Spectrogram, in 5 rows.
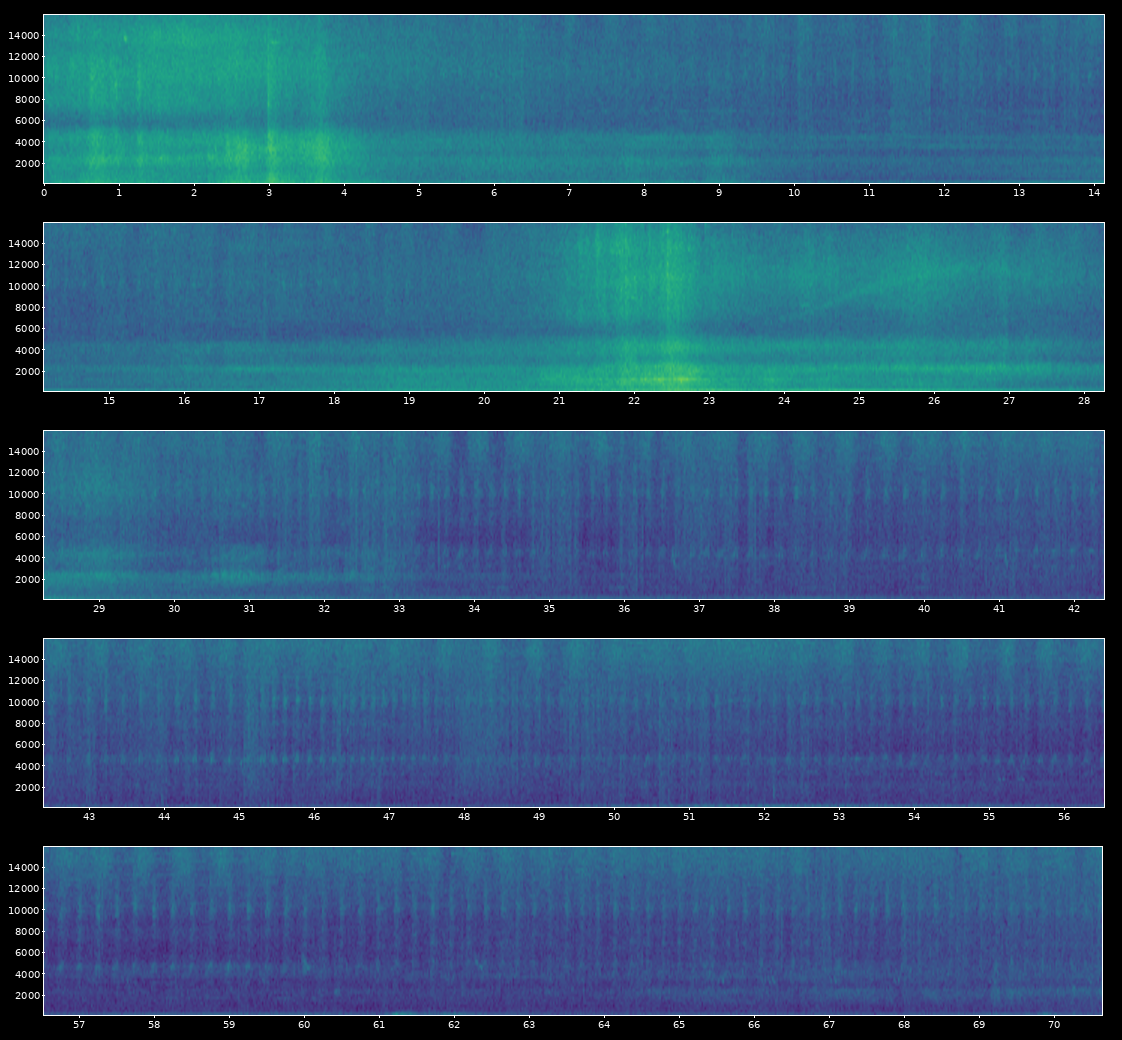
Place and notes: Intersection, traffic noise, Thunder, Train traveling through, Sony PCM D50+ Soundman OKM II
Yangmei City, Taoyuan County, Taiwan, 14 August 2013, 13:47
